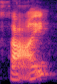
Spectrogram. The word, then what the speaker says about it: thigh: So here you have the sound th and the sound I. That's it, thigh.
